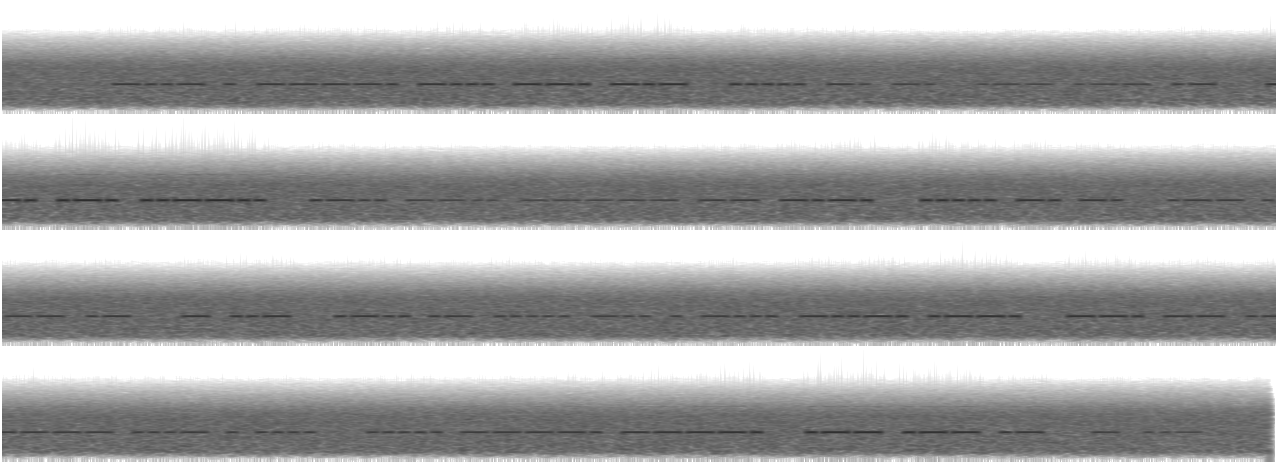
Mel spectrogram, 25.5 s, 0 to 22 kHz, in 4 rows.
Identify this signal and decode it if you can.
Morse code, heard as a keyed tone, hand-sent with a paddle, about 30 wpm, 1080 Hz, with heavy radio static and fading. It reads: XE9BGK 5NN WWA NR? LZ0MC 5NN WWA TU LA5DEB/P GM1VEH 599 WWA TU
